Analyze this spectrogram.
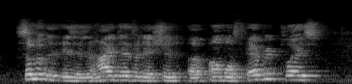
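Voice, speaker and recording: In a room with audible echo, a man speaks with a high pitch. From California. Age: 60s. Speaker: online Bible teacher. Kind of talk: religious teaching monologue. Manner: halting, many repetitions and fillers.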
